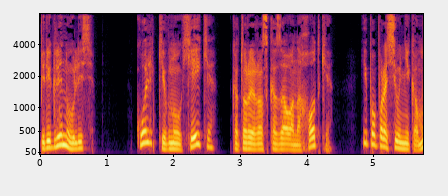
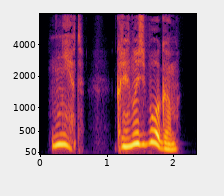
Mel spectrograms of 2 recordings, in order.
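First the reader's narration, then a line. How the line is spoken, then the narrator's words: Whisper. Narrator (Russian): прошептала она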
